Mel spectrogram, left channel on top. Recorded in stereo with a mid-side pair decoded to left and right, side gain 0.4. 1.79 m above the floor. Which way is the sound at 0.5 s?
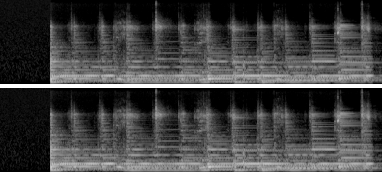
15° right.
